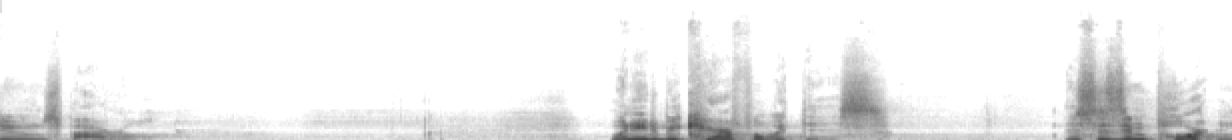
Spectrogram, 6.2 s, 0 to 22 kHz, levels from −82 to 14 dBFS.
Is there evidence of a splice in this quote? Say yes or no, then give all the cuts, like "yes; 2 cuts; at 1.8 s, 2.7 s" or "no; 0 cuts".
no; 0 cuts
